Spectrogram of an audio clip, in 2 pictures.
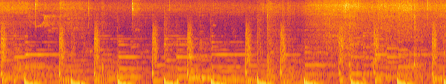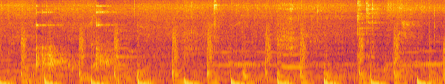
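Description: Potato filling for aloo paratha sizzles and fries in a pan, loud and close, with steady crackling broken by regular scraping and clinking strokes of a spoon stirring it, and no voices.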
